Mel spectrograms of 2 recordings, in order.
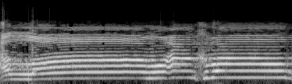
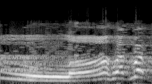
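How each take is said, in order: First: The final bar syllable is stretched out long. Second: The opening A sound is stretched out long. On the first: "Ada yang panjangkan bar" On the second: "Ada yang panjang A"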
